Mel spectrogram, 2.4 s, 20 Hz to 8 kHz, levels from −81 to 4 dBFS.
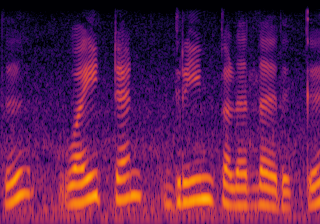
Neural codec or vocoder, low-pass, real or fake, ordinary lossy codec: none; 7.2 kHz; real; none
